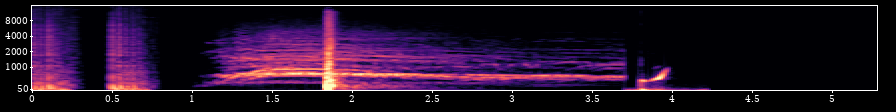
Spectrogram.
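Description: A bright victory jingle plays.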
